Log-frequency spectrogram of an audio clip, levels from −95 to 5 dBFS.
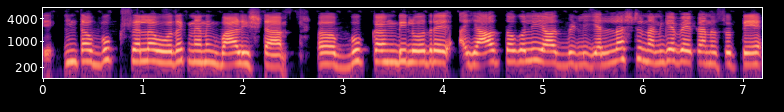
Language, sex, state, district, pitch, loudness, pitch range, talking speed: Kannada, male, Karnataka, Bijapur, 275 Hz, -12 LUFS, 245-290 Hz, 150 wpm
